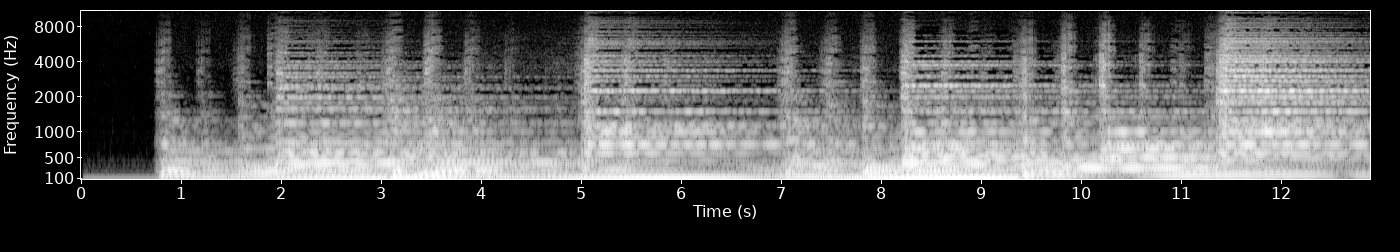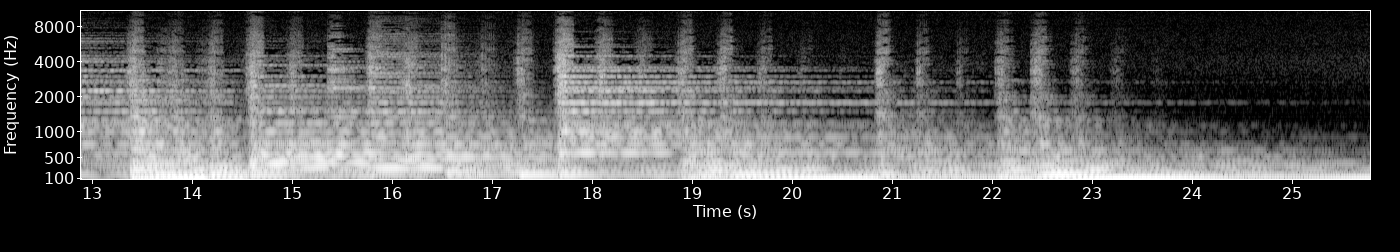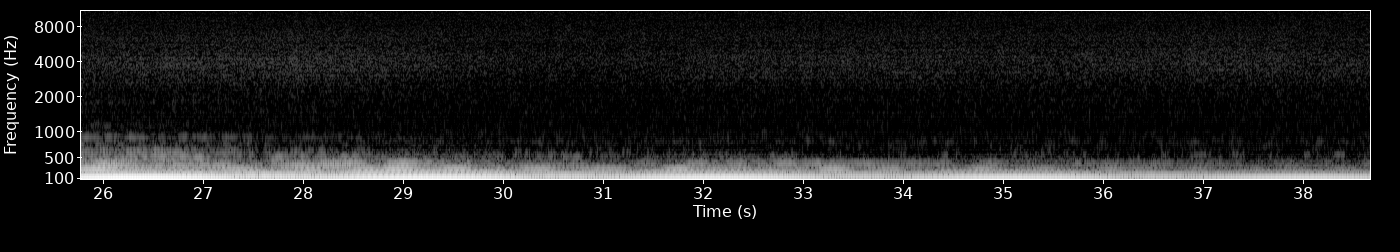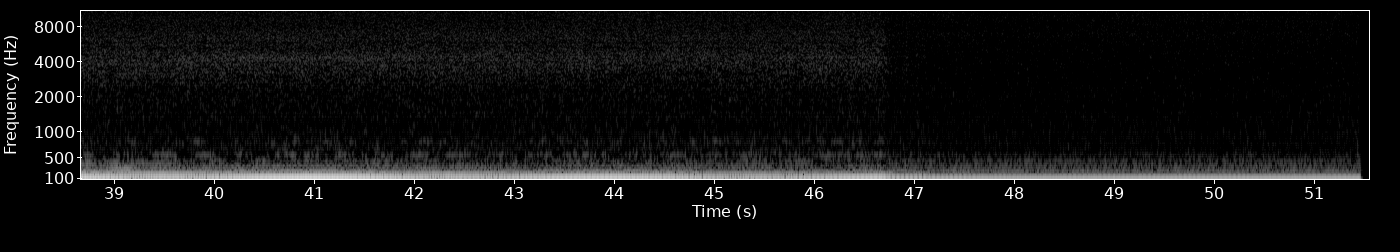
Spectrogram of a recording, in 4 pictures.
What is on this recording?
Harmonic Floating 5ths
Processed harmonics with floating 5ths. Recorded with a Fender (American made) Stratocaster with noiseless pickups, through a DigiTech GSP2101 Pro Artist tube processor.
